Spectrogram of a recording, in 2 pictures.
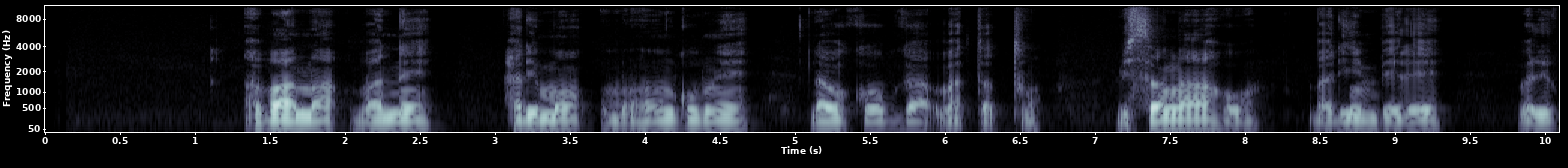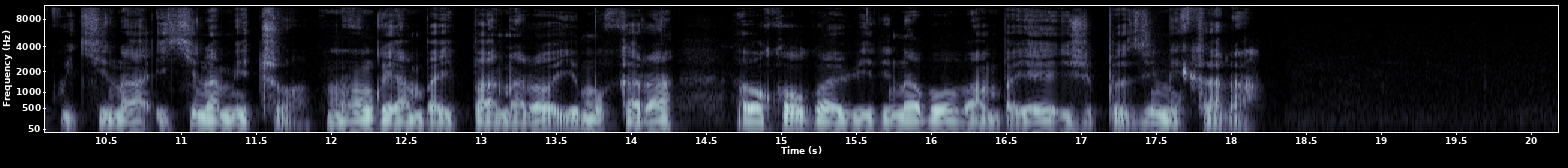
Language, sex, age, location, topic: Kinyarwanda, male, 25-35, Kigali, health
